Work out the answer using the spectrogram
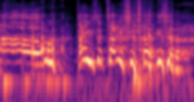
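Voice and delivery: very high, acted shout in London accent. Mocking police who shout the brand name while tasering someone; mock police shout, London accent. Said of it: "they do it in a London accent".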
